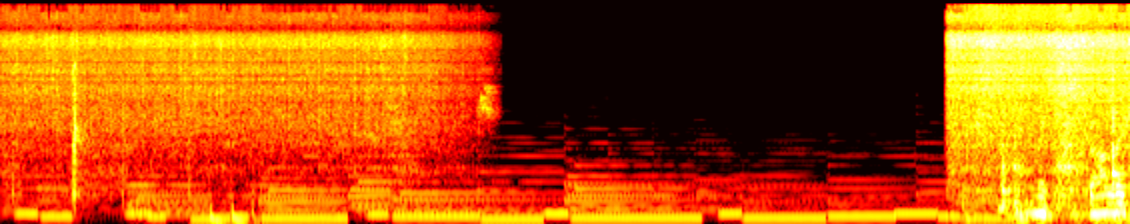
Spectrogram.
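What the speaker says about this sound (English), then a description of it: "Mix garlic with leek and onion" Garlic, leek and onion stirred in a pot give a steady sizzling hiss that fades out midway and returns loudly at the end, with background music playing throughout.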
